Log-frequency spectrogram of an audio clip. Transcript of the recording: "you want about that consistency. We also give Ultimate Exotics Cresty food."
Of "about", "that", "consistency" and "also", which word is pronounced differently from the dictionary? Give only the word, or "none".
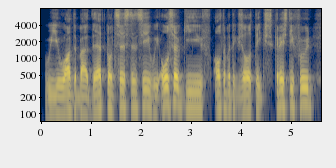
none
